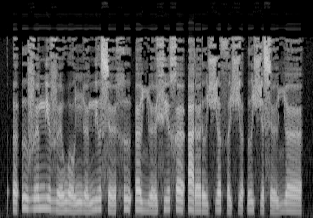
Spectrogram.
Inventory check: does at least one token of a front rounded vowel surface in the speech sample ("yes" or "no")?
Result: yes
